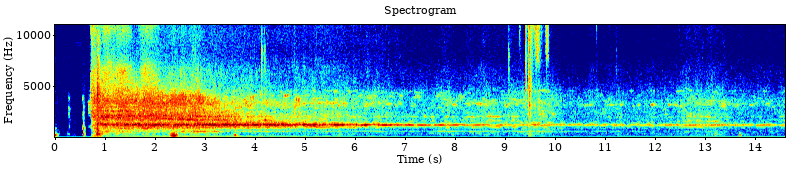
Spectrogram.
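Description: Vacuum pump switched on about a second in, running with a steady whine over a hiss as it pumps the air out of a vacuum chamber, and growing quieter over the next several seconds. A single sharp click about nine and a half seconds in.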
